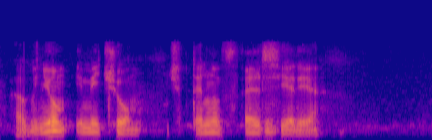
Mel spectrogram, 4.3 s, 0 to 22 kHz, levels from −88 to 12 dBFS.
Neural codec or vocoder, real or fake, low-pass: codec, 24 kHz, 0.9 kbps, WavTokenizer, medium speech release version 2; fake; 7.2 kHz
